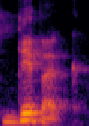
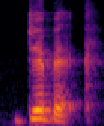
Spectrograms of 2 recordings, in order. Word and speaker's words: Dybbuk: It's Dybbuk. Dybbuk.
